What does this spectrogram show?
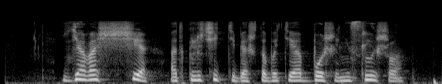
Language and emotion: Russian, angry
